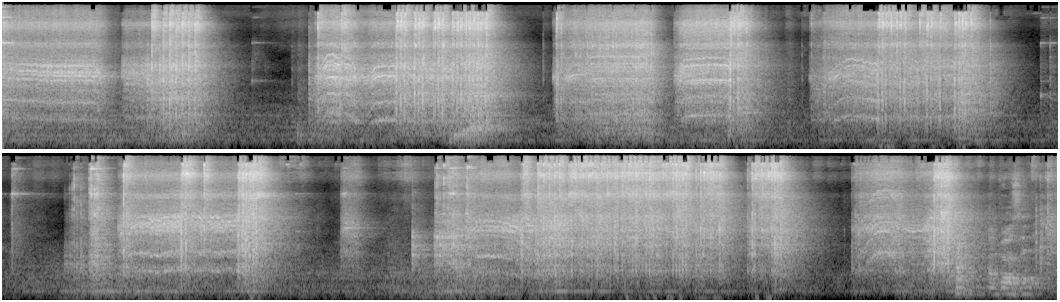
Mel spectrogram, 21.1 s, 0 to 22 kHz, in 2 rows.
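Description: A ratchet snugs the bolts lightly during final assembly of a Hummer Alpha 5.3 LH8 engine, clicking in repeated bursts separated by short pauses, close and fairly loud, with some voices talking in the background.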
